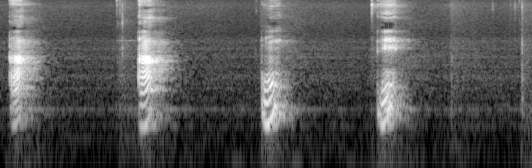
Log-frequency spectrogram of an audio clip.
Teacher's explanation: গলার শুরু থেকে আলিফ উচ্চারিত হয়, অর্থাৎ আলিফ হয় না, আলিফর যে হামজাটা আছে ওটা উচ্চারণ হয়। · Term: আলিফের উচ্চারণ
